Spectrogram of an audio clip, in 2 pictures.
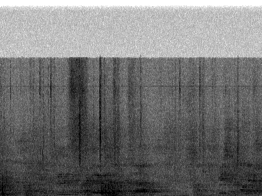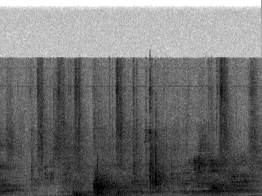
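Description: Indistinct shouting from coaches and spectators echoing in a large hall, with a few sharp thuds from strikes landing, the loudest about two seconds in and around seven to eight seconds in.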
